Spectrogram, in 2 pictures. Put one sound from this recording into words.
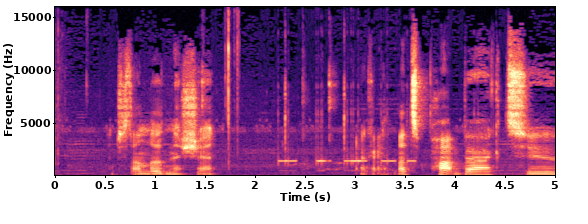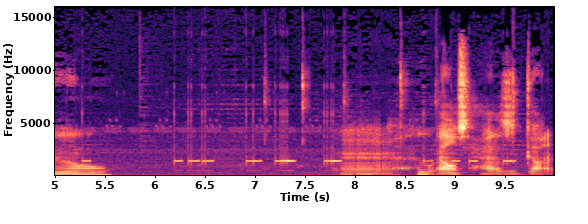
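Soft electronic beeps and clicks sound as a menu is operated.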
